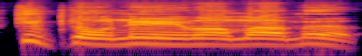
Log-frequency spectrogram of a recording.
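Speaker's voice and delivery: a hint of a gruff Oscar the Grouch growl; gruff mock voice. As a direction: lightly put on a grouchy, slow voice. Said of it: "that Oscar the Grouch voice".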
